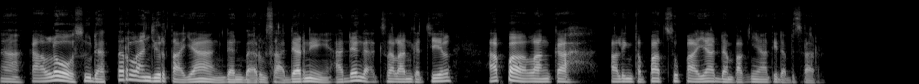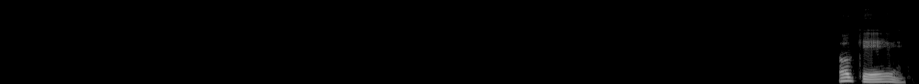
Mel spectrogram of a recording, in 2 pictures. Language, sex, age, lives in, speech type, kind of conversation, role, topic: Indonesian, male, 35-39, Indonesia, read, expert-assistant, asker, Bagaimana menentukan prioritas antara kecepatan dan ketepatan saat meliput berita penting?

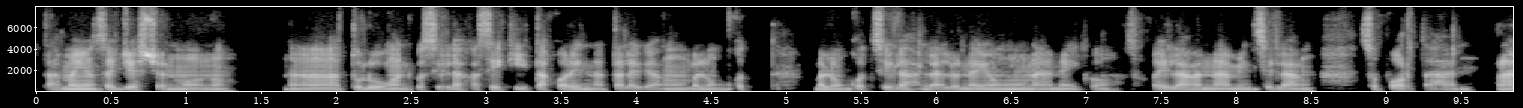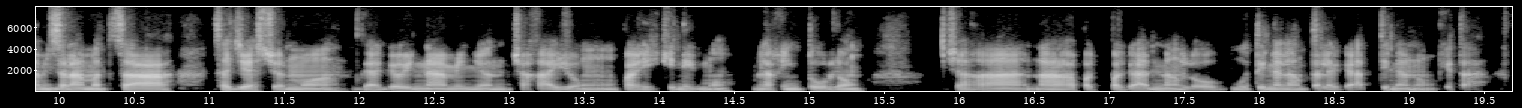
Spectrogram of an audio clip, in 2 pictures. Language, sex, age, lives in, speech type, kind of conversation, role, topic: Filipino, male, 35-39, Philippines, conversation, advice, user, Paano ko muling mabubuo ang sarili ko matapos masira ang mga plano?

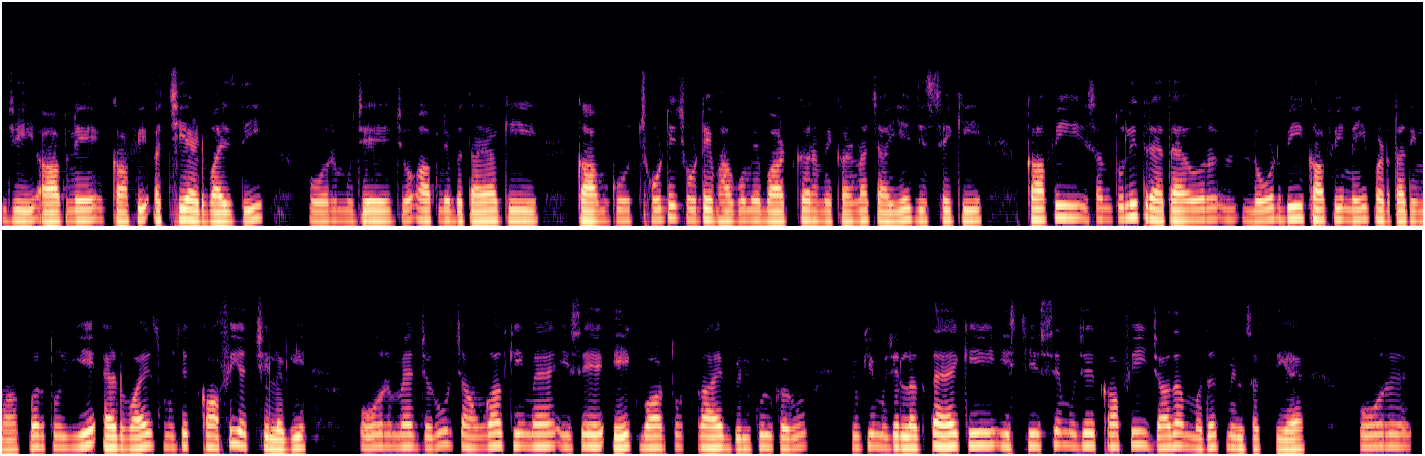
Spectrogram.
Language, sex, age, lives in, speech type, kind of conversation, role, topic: Hindi, male, 20-24, India, conversation, advice, user, परफेक्शनिज़्म की वजह से मैं काम शुरू नहीं कर पाता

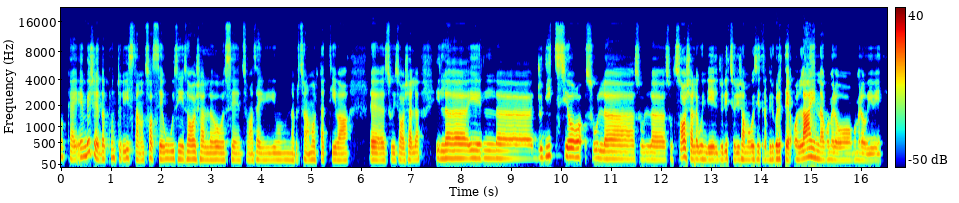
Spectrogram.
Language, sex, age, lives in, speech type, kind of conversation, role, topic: Italian, female, 35-39, Italy, conversation, podcast, host, Come gestisci il giudizio degli altri quando cambi?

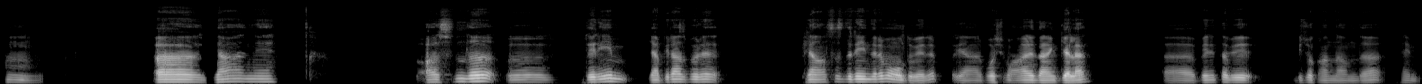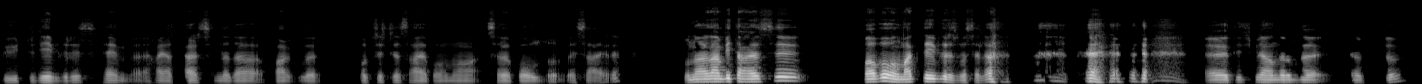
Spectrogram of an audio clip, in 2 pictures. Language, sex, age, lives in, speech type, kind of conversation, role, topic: Turkish, male, 35-39, Poland, conversation, unstructured, none, Hayatını değiştiren bir deneyimi anlatır mısın?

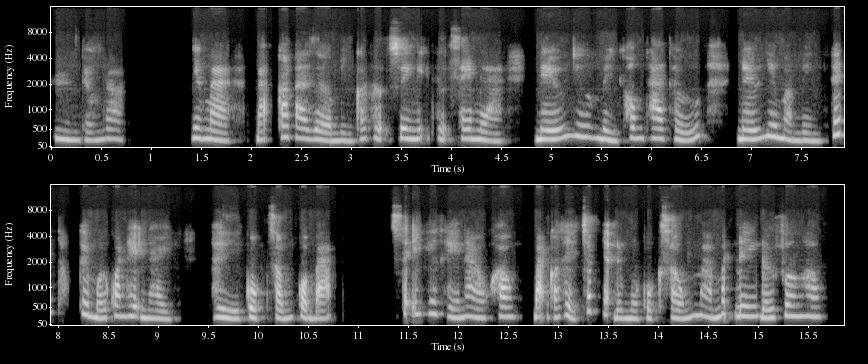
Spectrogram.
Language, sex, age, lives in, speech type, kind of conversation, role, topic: Vietnamese, female, 25-29, Vietnam, conversation, unstructured, none, Có nên tha thứ khi người mình yêu đã phản bội không?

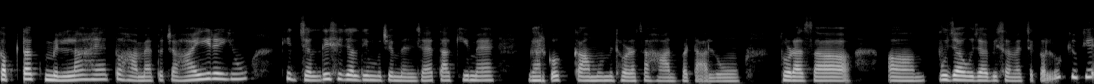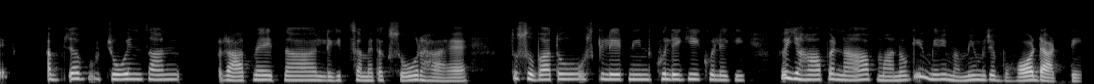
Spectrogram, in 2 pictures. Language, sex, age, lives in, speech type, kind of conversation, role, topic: Hindi, female, 25-29, India, conversation, advice, user, मैं रोज़ एक ही समय पर सोने की आदत कैसे बना सकता/सकती हूँ?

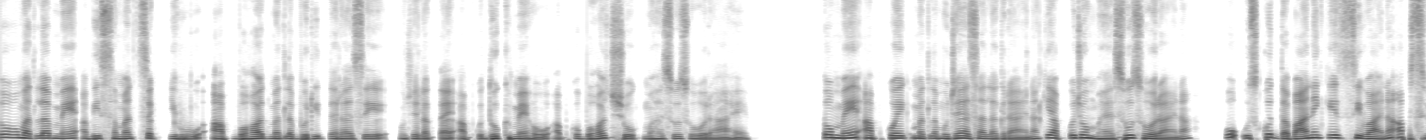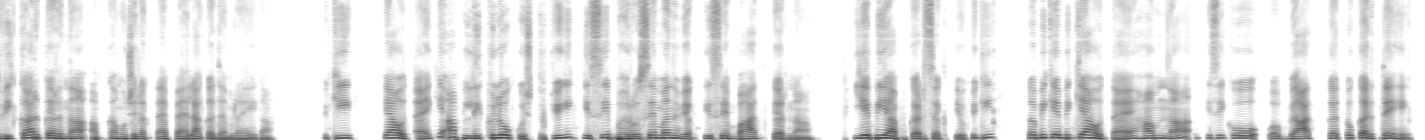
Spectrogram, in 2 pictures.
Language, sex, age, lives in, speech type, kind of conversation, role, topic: Hindi, female, 30-34, India, conversation, advice, advisor, मैं टूटे रिश्ते और खोई हुई उम्मीदों का शोक कैसे संभालूँ?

